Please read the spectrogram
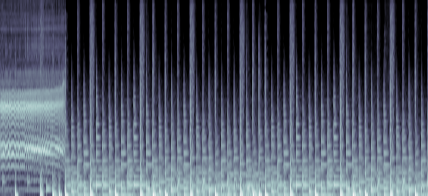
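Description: A goat bleats loudly: a drawn-out, wavering cry that breaks into a rapid, stuttering tremolo lasting several seconds. No one is talking.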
